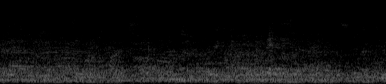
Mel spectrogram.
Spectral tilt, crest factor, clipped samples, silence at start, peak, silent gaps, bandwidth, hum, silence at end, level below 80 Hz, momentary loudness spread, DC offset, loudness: -5.5 dB/octave; 14 dB; under 0.1%; 0 s; -32 dBFS; none; 18 kHz; none; 0 s; -76 dBFS; 4 LU; under 0.1%; -47 LUFS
